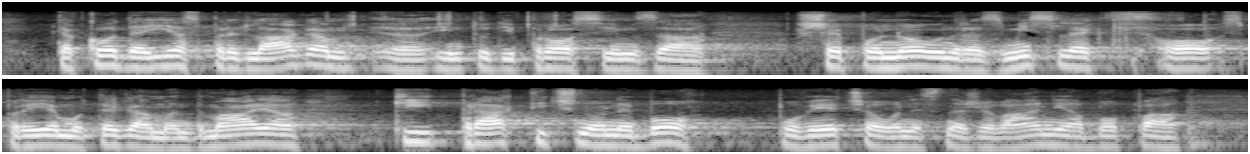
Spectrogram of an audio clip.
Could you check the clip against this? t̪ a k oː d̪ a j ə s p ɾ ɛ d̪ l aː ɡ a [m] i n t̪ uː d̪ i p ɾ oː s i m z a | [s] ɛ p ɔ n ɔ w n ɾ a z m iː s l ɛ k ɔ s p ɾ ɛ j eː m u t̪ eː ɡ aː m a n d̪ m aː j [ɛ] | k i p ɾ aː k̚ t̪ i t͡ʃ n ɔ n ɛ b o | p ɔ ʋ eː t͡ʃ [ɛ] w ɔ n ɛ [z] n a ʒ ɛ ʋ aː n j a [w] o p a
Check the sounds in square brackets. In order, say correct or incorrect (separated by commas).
correct, incorrect, incorrect, incorrect, incorrect, incorrect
